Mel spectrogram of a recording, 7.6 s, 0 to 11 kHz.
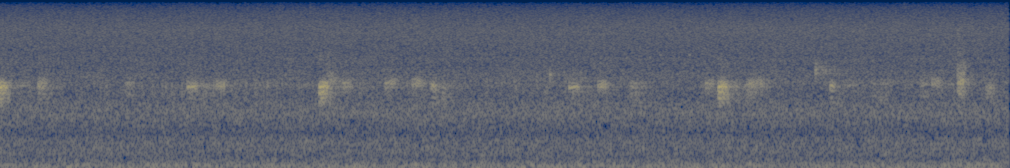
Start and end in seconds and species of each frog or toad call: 0.0	7.5	Boana bischoffi
6.1	6.3	Sphaenorhynchus surdus
Brazil, 9pm

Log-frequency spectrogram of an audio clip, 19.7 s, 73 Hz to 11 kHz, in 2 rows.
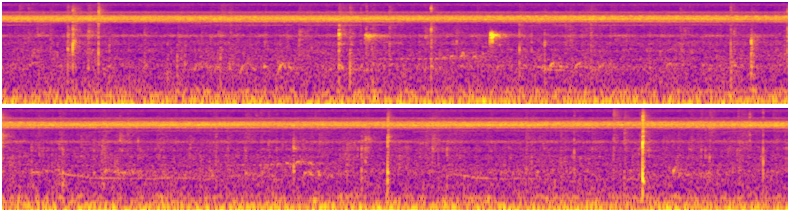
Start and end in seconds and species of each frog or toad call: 6.0	6.4	Pithecopus azureus
Brazil, midnight

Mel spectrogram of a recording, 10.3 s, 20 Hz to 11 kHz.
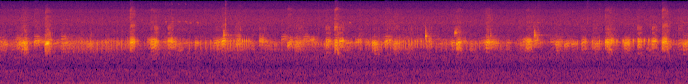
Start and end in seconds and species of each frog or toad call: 0.0	10.3	Boana bischoffi
3.2	3.5	Sphaenorhynchus surdus
6.2	8.2	Sphaenorhynchus surdus
Brazil, ~3am

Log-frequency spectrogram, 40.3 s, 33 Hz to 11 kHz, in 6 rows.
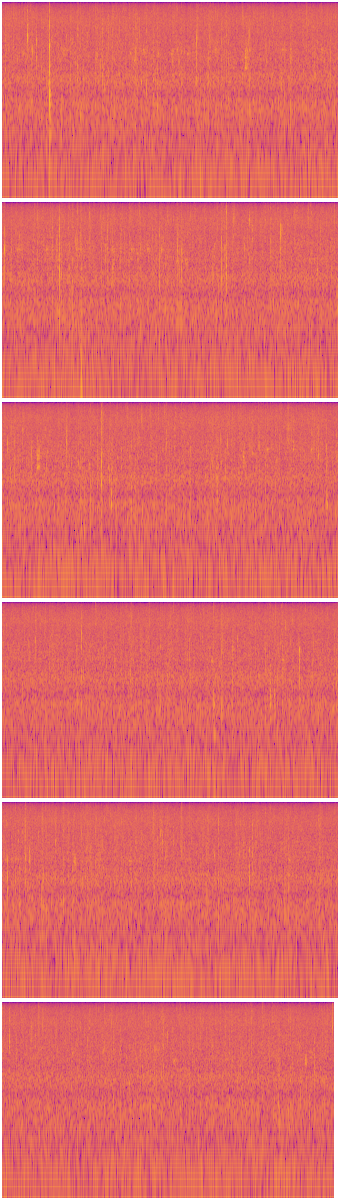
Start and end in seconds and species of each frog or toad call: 4.8	5.1	Boana bischoffi
11.2	11.3	Boana bischoffi
14.0	14.3	Boana bischoffi
Brazil, ~8pm

